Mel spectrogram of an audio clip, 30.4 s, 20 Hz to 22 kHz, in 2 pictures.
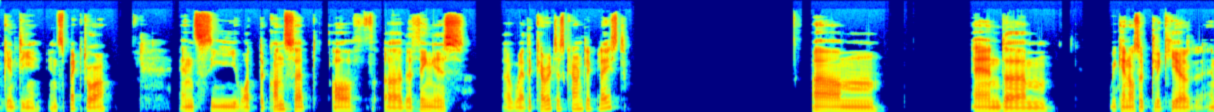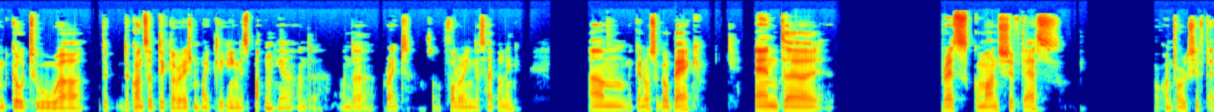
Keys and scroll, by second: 22.9 alt+super+[, 28.9 ctrl+alt+shift+s.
